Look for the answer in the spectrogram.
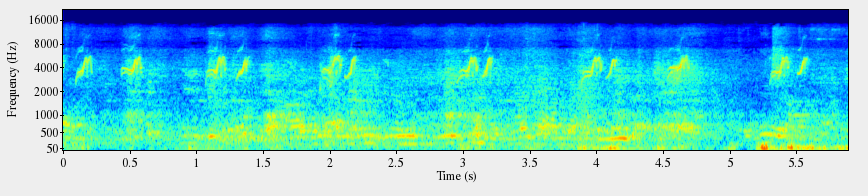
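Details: Streak-eared Bulbul chick, 11 days old, Ubon Ratchathani, Thailand, 13 April 2023. Quick high chirps, often given as doubled notes, repeat every second or so over low rustling background noise and a brief thump near the end.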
